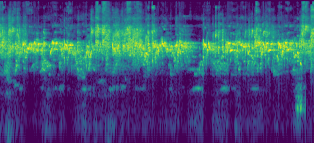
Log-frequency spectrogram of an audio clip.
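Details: Crowded budgerigar chatter: a thick wash of fast chirps and harsh squawks from many pet birds, briefly dipping near the four-second mark before resuming at full volume.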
